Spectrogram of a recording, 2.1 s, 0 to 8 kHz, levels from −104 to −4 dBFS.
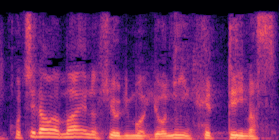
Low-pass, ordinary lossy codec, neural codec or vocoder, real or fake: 7.2 kHz; MP3, 48 kbps; codec, 24 kHz, 1.5 kbps, HILCodec; fake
